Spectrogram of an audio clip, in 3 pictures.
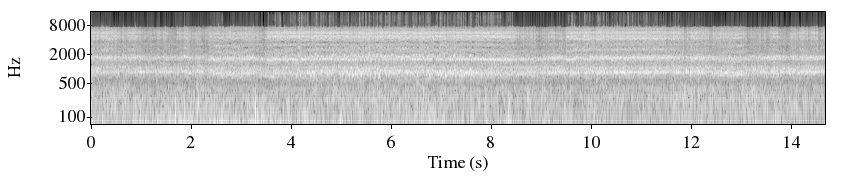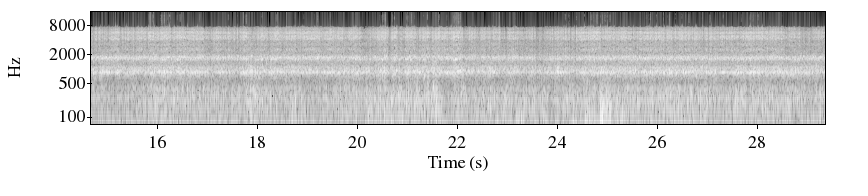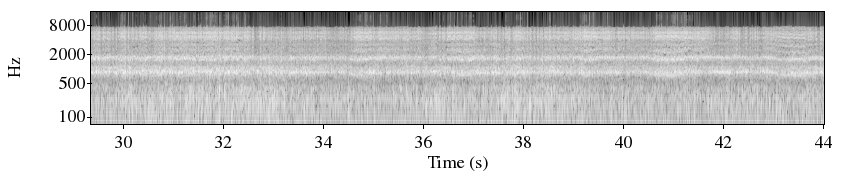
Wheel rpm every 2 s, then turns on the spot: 230, 220, 200, 200, 210, 230, 230, 230, 230, 230, 230, 240, 230, 230, 230, 220, 230, 230, 230, 230, 230, 230.
none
